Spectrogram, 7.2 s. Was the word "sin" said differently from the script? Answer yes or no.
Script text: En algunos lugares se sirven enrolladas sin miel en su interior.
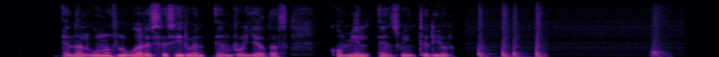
yes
